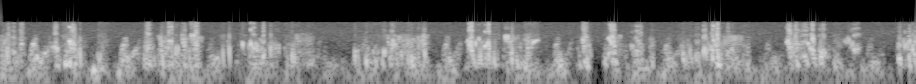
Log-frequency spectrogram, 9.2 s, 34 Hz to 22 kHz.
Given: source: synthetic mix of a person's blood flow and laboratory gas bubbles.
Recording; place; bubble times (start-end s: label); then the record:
Doppler ultrasound of blood flow; precordium
0.00-0.27 s: bubbles
0.48-0.84 s: bubbles
0.96-1.09 s: bubbles
1.42-2.04 s: bubbles
2.19-2.33 s: bubbles
2.39-3.15 s: bubbles
3.51-4.30 s: bubbles
4.63-5.40 s: bubbles
5.76-5.92 s: bubbles
6.02-6.21 s: bubbles
6.29-6.44 s: bubbles
6.48-6.55 s: bubbles
6.77-7.51 s: bubbles
7.84-8.61 s: bubbles
8.95-9.17 s: bubbles
From the record:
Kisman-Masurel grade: 343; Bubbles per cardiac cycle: rolling drumbeat, 9 or more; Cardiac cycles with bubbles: 100%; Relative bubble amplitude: loud (0.450 to 0.775); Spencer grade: 3 (all of the cardiac periods contain showers or single bubble signals, but not dominating or overriding the cardiac motion signals); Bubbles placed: only in the low amplitude regions of the cardiac cycle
